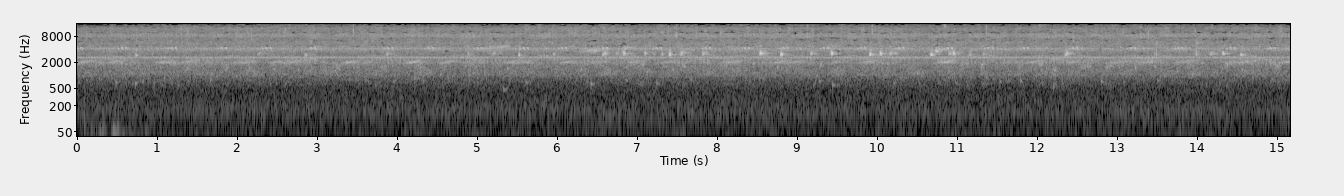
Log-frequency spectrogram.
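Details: Frogs calling at a lake in a nighttime nature ambience: a dense, steady high-pitched chorus of short chirping pulses scattered irregularly, layered over constant insect-like buzzing bands, with no voices or music.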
